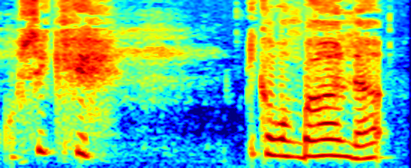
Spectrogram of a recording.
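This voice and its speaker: A woman playing a loving middle-aged mother in a Filipino radio drama, gentle and emotive. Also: sits high, steady tone, unhurried. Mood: concerned.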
